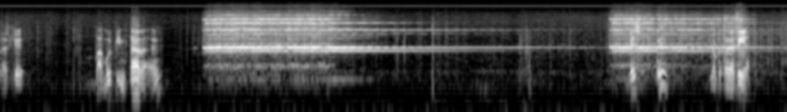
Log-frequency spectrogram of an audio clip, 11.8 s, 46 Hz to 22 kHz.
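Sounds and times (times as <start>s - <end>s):
speech: 0.1s - 0.6s, 1.4s - 2.5s, 10.9s - 11.4s
telephone bell ringing: 3.0s - 11.7s.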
